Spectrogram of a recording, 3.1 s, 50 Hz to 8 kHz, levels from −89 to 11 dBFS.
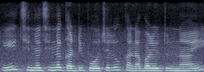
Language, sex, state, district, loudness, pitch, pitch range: Telugu, female, Telangana, Komaram Bheem, -14 LUFS, 265 Hz, 245-280 Hz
